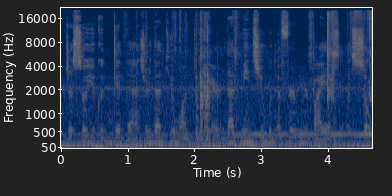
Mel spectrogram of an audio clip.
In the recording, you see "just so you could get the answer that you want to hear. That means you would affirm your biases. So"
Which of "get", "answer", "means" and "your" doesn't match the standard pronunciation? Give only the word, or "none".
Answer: means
